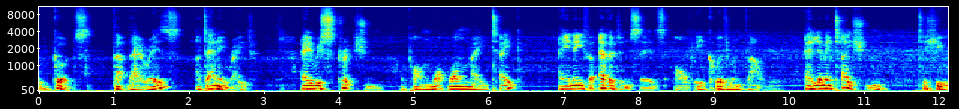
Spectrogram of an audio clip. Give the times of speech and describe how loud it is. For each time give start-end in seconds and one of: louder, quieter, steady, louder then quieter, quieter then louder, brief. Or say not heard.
0.0-12.0 steady.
